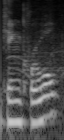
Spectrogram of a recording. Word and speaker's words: King K. Rool: King K. Rool is spelled the exact same way in Japanese, but they just call him King Cruel. Which I'm like, I get it, but that's the point of the pun. Like, you just said the pun instead of letting it be a pun. I don't know. But he's one of them. It's spelled the same way, but it's King Cruel.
